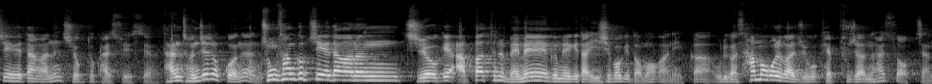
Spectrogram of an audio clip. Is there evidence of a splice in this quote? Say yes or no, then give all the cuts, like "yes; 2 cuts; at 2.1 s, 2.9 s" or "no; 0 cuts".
no; 0 cuts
